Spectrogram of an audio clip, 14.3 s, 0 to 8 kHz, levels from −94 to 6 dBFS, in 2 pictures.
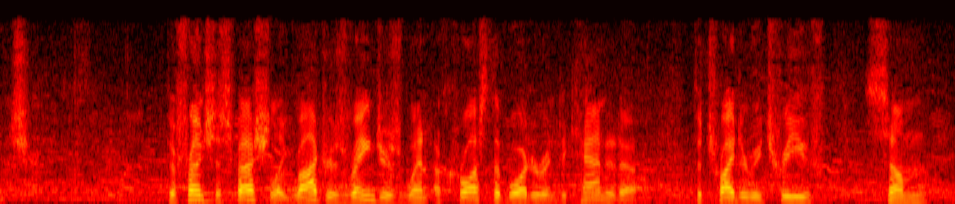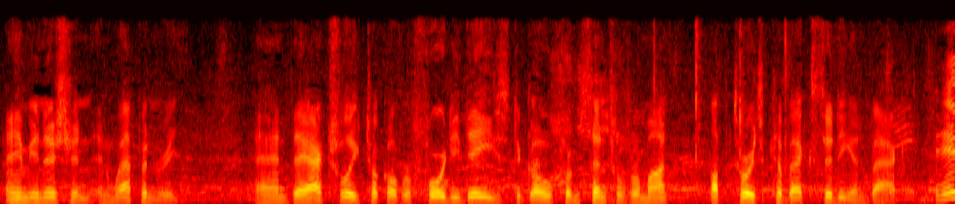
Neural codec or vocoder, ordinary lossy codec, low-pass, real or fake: none; MP3, 48 kbps; 7.2 kHz; real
